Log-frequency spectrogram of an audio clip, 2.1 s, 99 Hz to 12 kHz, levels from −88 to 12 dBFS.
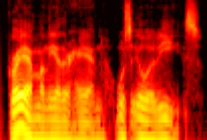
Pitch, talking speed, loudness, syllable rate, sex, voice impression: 105 Hz, 260 wpm, -19 LUFS, 6.1 syllables/s, male, masculine, adult-like, slightly thick, cool, slightly calm, slightly wild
